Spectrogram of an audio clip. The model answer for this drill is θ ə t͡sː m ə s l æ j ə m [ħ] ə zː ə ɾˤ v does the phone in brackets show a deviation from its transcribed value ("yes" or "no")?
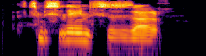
yes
